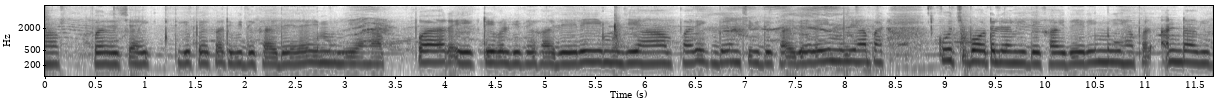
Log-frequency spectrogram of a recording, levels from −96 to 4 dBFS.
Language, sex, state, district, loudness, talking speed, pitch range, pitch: Hindi, female, Chhattisgarh, Bilaspur, -18 LUFS, 185 wpm, 215-235 Hz, 225 Hz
